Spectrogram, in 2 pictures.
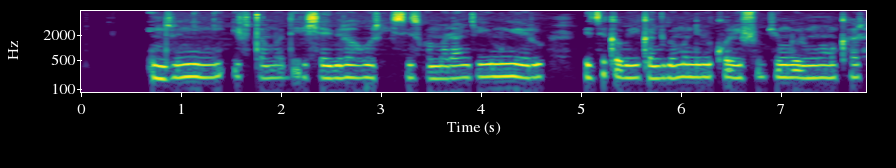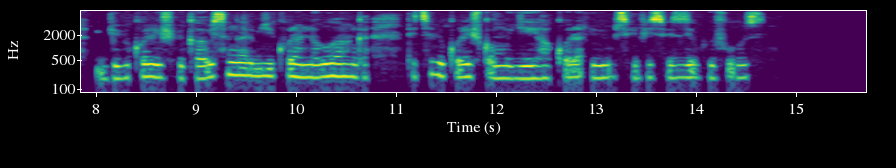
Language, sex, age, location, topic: Kinyarwanda, female, 18-24, Kigali, health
